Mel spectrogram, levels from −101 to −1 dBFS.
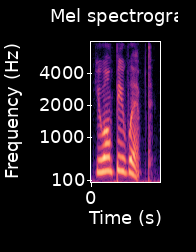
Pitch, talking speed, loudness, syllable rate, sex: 265 Hz, 275 wpm, -18 LUFS, 6.9 syllables/s, female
